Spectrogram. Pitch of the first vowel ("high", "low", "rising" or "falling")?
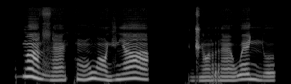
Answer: falling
